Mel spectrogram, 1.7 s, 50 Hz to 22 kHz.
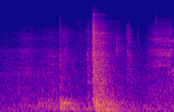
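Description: Metal drawers on a 56-inch US General tool chest slide and shut, a soft roll then a sharper thud and a second bump, fairly close with light room noise around them.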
